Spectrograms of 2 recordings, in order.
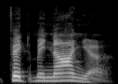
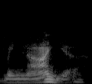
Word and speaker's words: Mignogna: And 2, why did you screw over Vic Mignogna? And then she said, well, first off, you said his last name wrong as Mignogna.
